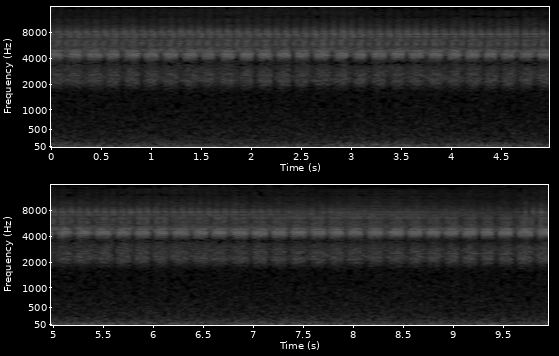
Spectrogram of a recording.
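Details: Cicadas singing in a lavender field: a dense, continuous high-pitched buzzing chorus, rhythmically pulsing about two to three times per second, steady throughout with no other sounds.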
